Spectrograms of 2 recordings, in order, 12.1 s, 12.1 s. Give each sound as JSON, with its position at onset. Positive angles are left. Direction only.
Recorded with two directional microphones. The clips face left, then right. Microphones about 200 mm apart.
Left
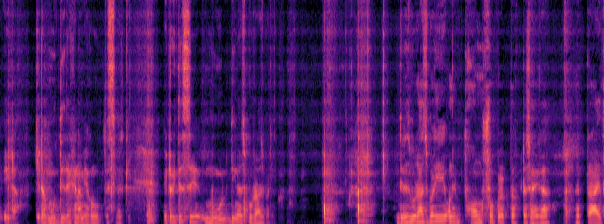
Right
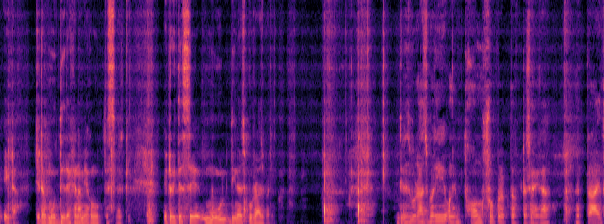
{"t": 0.0, "sound": "speech", "side_deg": -10}
{"t": 1.0, "sound": "speech", "side_deg": -35}
{"t": 1.7, "sound": "speech", "side_deg": -25}
{"t": 4.4, "sound": "speech", "side_deg": -10}
{"t": 7.1, "sound": "a sound", "side_deg": -10}
{"t": 7.9, "sound": "speech", "side_deg": 30}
